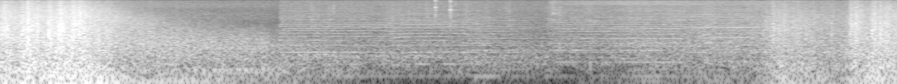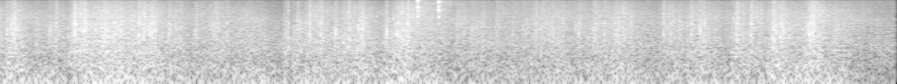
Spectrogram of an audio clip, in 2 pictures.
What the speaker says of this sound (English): now I can get this ship to shoot at him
